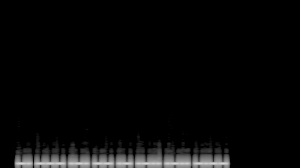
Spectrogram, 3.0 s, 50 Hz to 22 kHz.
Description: Morse code, heard as a keyed tone, about 50 wpm, 700 Hz. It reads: NORMALLY
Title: LY Suffix - Top 100 Words with Base Words 50wpm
